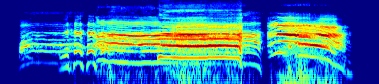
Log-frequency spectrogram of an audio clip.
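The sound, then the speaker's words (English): A man lets out a long, loud, strained power-up scream in the style of an anime fighter, holding and intensifying it for about three seconds, then a second shorter burst after a brief gasp. “An hour of screaming each.”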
